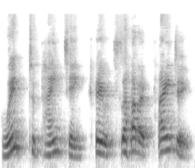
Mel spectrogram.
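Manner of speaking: ordinary talk, nothing marked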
